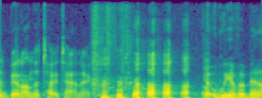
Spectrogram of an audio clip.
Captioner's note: laughs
